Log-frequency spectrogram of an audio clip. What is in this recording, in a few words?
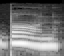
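"ban", English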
